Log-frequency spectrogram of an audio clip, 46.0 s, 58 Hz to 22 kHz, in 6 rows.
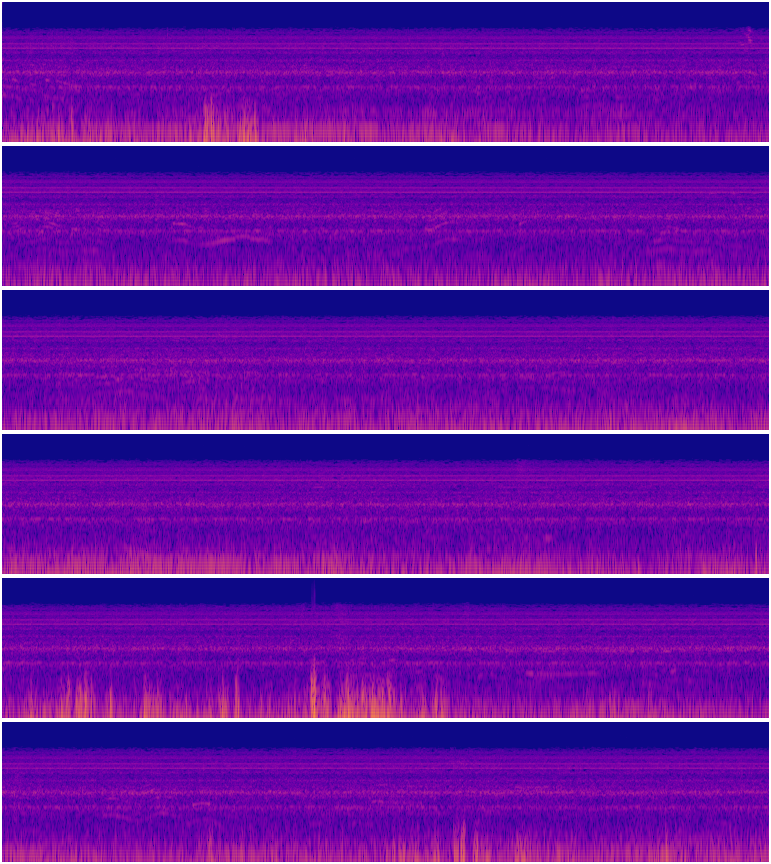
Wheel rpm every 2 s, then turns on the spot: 0, 0, 0, 0, 0, 0, 0, 0, 0, 0, 0, 0, 0, 0, 0, 0, 0, 0, 0, 0, 0, 0, 0.
none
